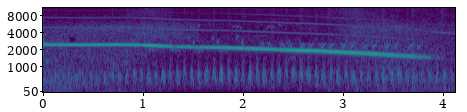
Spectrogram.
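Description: Cartoon whistling sound effect of a football flying through the air: one long whistle that slowly falls in pitch, with a faint rapid flutter underneath.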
